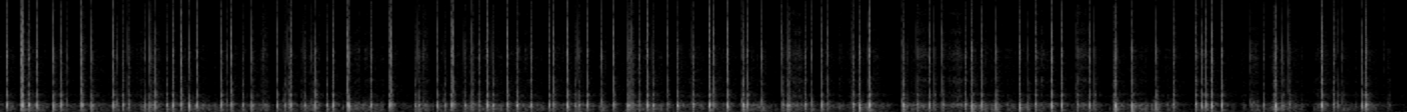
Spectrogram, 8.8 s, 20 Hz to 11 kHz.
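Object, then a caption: Paper cups over a microphone. Long nails rapidly tap and scratch hollow light-blue paper cups placed over the ears of a binaural microphone. The result is a dense, uneven patter of dry clicks and scrapes with a hollow, cupped resonance around 760 Hz and bright crisp edges. There are brief pauses between the bursts.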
